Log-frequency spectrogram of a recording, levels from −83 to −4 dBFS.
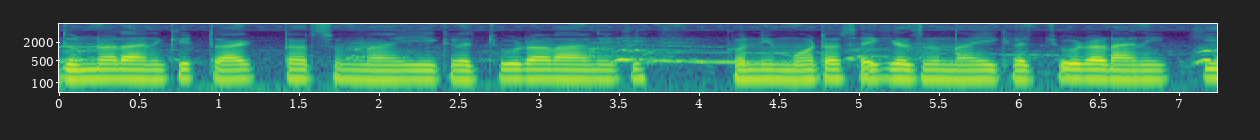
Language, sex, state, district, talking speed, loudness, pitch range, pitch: Telugu, male, Andhra Pradesh, Sri Satya Sai, 90 wpm, -16 LUFS, 125-135 Hz, 130 Hz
